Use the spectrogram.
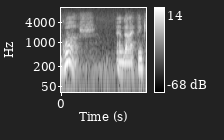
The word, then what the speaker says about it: gouache: named uh who oh that's that's gauche I've seen that word before gauche that's what it may be a little gauche but I think it's pronounced gouache and I think it's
